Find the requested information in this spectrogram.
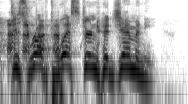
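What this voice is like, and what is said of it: Excited impression, sports-fan cheering. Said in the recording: “do a legit fucking impression of something I actually heard him say. And getting excited like he's watching a fucking sporting event going, yeah.”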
